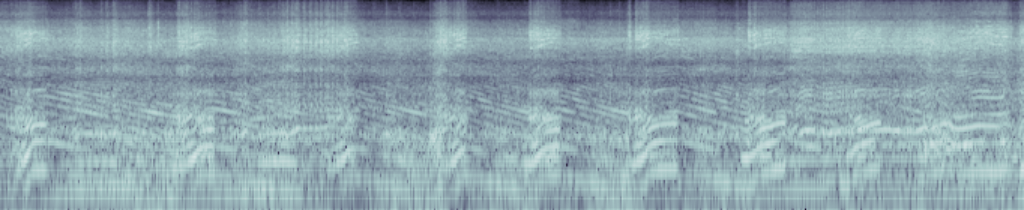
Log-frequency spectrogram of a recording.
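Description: A motorcycle engine revs up and down close by, climbing and dropping over and over.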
